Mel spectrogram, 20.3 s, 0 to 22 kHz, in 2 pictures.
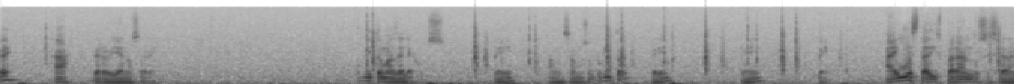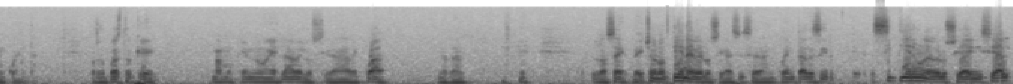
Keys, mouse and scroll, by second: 0.6 Escape, 1.6-2.0 scroll down 2, 2.5 scroll down 2, 3.7 p, 4.9 space, 5.4 Up, 6.2 space, 6.8 Up, 7.1 space, 7.6 Up, 7.9 space, 10.0 Escape.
